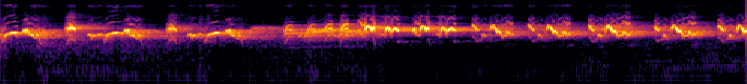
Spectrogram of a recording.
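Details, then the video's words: Kutilang, the sooty-headed bulbul, in full active song: a dense run of bubbly, warbled notes that rise, then quicken into rapid, evenly spaced chirps near the end, loud and continuous. "BURUNG KUTILANG SUPER GACOR"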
